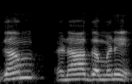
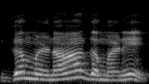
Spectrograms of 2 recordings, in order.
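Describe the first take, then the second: First: The syllables are split apart with a break. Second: The syllables flow together without a break. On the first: The speaker calls it wrong. "अब अलग तो नहीं करेंगे, ऐसे नहीं गम ना गमने ऐसे नहीं बोलेंगे" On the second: The speaker calls it right. "But हमको थोड़ा सा ये ध्यान देना है"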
